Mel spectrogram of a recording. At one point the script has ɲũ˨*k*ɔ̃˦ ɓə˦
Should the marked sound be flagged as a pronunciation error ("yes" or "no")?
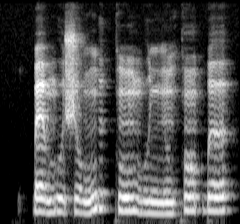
no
